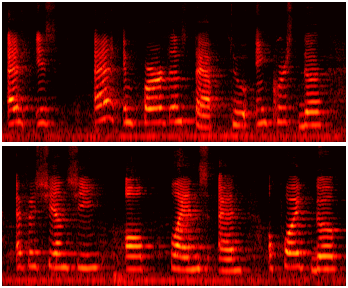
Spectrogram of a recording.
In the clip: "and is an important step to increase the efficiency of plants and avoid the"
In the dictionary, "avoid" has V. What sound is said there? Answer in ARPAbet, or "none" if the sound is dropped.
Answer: P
